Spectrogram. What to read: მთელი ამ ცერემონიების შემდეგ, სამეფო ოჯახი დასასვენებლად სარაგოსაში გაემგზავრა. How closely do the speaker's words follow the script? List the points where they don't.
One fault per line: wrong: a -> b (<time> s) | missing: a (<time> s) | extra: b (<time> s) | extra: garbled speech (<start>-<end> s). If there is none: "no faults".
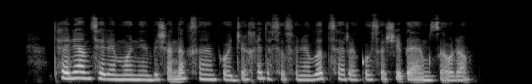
no faults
